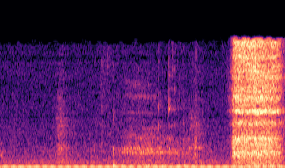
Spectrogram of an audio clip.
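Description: A woman's breathy, unvoiced phonics sound 'th', air forced out between tongue and teeth as a short hiss near the end. Before it there is only a low steady hum and faint rubbing.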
